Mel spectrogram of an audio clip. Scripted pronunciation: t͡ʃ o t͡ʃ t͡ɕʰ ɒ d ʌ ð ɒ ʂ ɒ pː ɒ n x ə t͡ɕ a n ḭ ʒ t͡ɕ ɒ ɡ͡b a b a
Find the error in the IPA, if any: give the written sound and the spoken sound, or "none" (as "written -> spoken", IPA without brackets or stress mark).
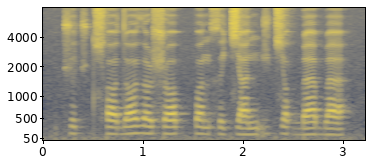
ʌ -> ɒ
